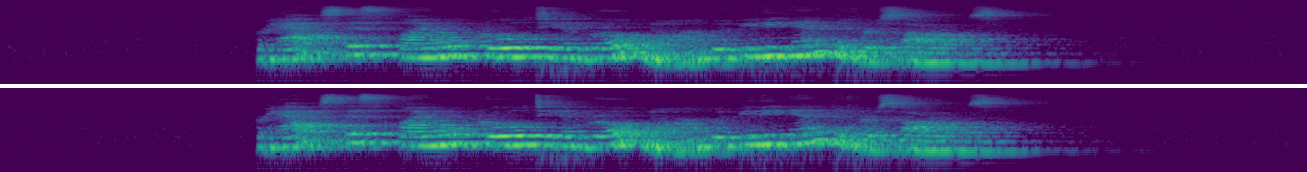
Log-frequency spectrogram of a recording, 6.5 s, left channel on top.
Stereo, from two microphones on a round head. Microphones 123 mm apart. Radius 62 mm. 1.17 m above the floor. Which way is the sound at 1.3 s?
30° right (ahead or behind).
